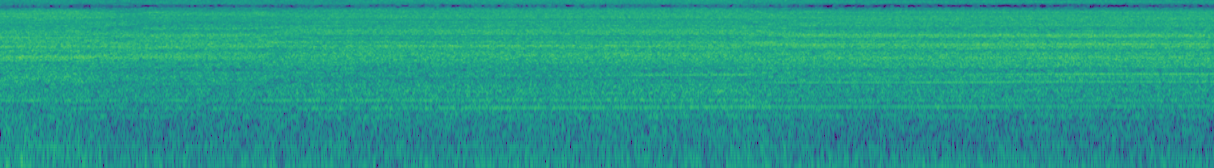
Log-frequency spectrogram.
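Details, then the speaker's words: Used Dell OptiPlex desktop, recorded by phone after the CPU fan was disassembled and cleaned: a steady, loud rushing hiss with faint whining tones that never settles; CPU fan still excessively loud, cause unknown. "after that I tried again and fan noise was still happening uh I'll try to show here I'm using my iPhone to record The Fan noise not sure if it's really coming across how loud it really is take a listen"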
